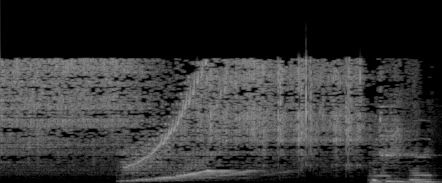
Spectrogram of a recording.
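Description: Soundtrack effect of snacks sizzling on a charcoal grill: a steady high hiss. About a second in, a rising sliding tone joins it, then fades out shortly before the end.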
